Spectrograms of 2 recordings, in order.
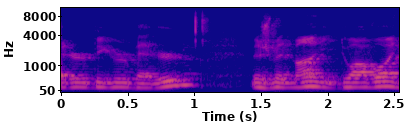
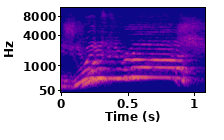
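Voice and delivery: mock, shrill, high, loud shout; 6 dB louder than usual. Recounting being in the crowd at a school concert, retelling a shout. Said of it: "je criais".

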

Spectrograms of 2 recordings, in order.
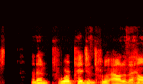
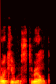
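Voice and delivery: plain

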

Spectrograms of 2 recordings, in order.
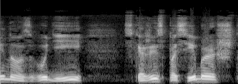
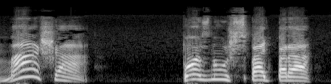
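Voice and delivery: squealing, shrill, very high-pitched, drawn-out shout; 10 semitones higher than usual. Kozyepupov, pacing the room, calls out to Masha with a shrill shout. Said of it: "вдруг крикнул Козьепупов визгливым голосом".

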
